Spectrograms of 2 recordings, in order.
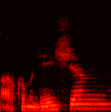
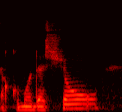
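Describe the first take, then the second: First: It is pronounced with English sounds and stress. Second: It is pronounced with French sounds and stress.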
